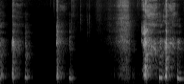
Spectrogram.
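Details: Adult coughing during a spoken rant, coughing throughout: two pairs of short dry coughs, a breath in, then a louder cluster of three or four coughs; repeated dry coughing.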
